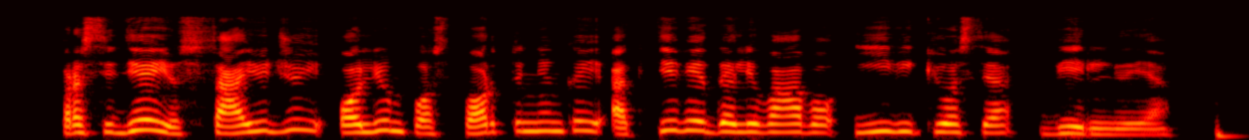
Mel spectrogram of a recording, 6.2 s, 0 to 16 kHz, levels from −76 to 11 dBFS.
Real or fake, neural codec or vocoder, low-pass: real; none; 9.9 kHz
